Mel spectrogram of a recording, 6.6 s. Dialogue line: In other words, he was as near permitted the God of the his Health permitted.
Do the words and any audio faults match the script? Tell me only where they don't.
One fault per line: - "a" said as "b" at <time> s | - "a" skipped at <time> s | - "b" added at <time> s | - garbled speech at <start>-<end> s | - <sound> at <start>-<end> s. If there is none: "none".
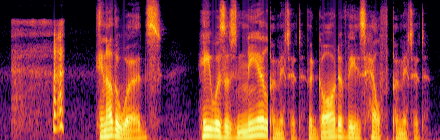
- laugh at 0.2-1.0 s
